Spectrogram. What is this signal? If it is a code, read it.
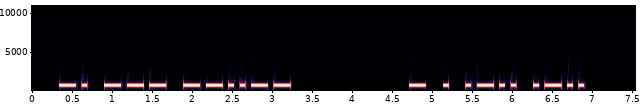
Morse code, heard as a keyed tone, about 17 wpm, 700 Hz. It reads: NO, TELL
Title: 3x Word-Spacing - Sentences from Top 200 Words - 17wpm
